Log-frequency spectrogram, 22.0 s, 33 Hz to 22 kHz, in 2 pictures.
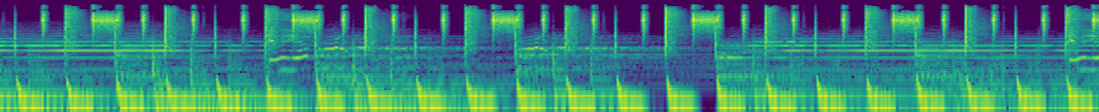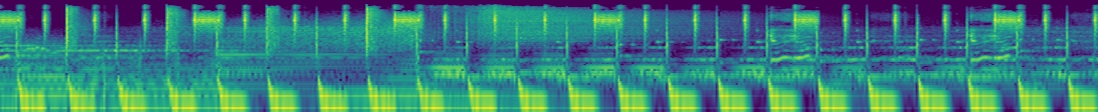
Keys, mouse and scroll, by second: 0.2-1.0 scroll down 1, 1.0 click, 1.1 g, 2.7 scroll down 2, 3.0 shift+middle click, 3.5-4.5 scroll up 1, 6.0 z, 6.4 click, 7.9-9.1 drag, 9.1 l, 9.5-10.5 scroll up 1, 10.9 click, 14.9 Tab, 15.0 3, 15.1 click, 15.6 click, 16.2 Tab, 17.4 click, 19.1 o, 20.0 ctrl+s.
